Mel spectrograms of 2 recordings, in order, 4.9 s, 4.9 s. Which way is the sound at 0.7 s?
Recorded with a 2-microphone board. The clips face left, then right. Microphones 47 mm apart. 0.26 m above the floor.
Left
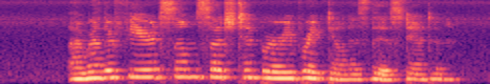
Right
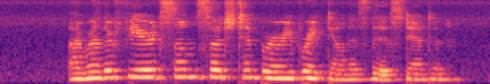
25° right (ahead or behind).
